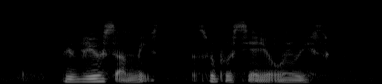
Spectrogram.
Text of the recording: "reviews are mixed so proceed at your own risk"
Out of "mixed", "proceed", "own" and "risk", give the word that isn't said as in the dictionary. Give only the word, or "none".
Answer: risk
